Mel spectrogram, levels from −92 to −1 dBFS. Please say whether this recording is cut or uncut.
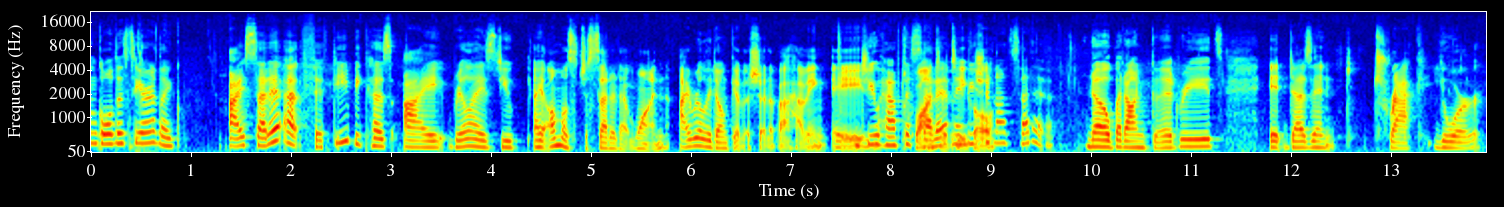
uncut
